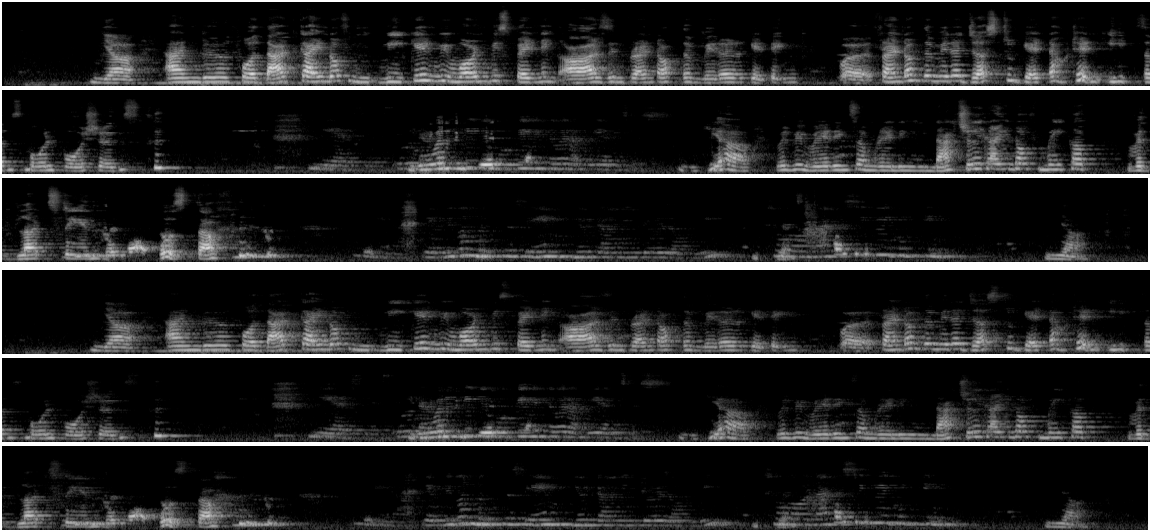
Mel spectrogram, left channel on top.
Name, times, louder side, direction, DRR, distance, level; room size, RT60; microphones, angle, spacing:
voice 1, 0.9-8.0 8.4-12.7 13.0-13.2 15.5-16.5 18.2-22.4 22.7-25.7 26.6-26.7 27.0-27.1 30.7-30.8 31.3-31.4 33.4-33.8, left 5 dB, 65° left, 15 dB, 0.4 m, -24 dB
voice 2, 14.2-18.1 23.5-24.0 25.3-26.1 26.5-30.2 30.6-32.5, left 1 dB, 65° right, -3 dB, 4.1 m, -37 dB
21.0 x 8.1 x 3.1 m, 0.77 s
head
